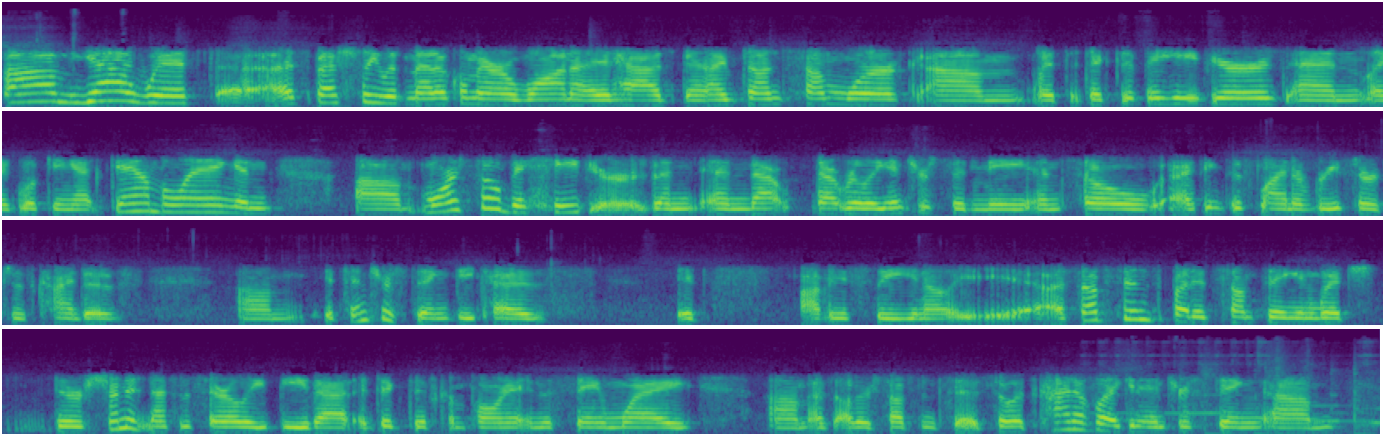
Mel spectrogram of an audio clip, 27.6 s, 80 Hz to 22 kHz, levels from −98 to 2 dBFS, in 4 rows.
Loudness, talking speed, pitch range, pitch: -18 LUFS, 185 wpm, 180-225 Hz, 195 Hz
